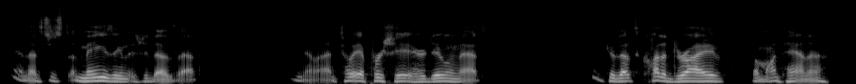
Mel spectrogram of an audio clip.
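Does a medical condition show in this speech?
Yes: ALS; genetic form; voice still present, voice banked, attends speech therapy.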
